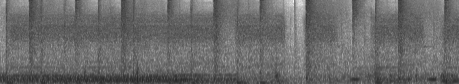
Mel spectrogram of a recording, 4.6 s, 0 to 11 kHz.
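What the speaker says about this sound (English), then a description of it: "I've got my hill descent on extreme, which you can probably hear." A car crawling down a steep 29-degree slope with hill descent control set to extreme, a steady low mechanical drone and intermittent clicking pulses from the braking system, fairly close.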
